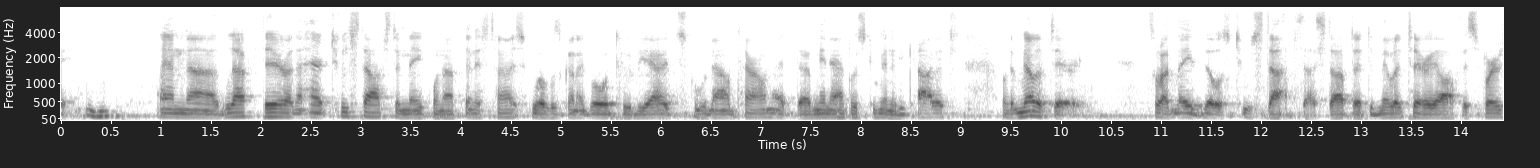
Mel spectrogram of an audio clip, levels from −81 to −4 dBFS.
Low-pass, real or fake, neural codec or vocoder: 7.2 kHz; fake; codec, 16 kHz, 1 kbps, X-Codec, HuBERT features, trained on general audio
